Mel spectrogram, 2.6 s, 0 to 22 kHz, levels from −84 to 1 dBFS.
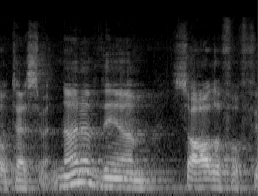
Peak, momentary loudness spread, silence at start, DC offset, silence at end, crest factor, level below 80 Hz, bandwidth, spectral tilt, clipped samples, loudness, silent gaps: -10 dBFS; 8 LU; 0 s; under 0.1%; 0 s; 18 dB; -60 dBFS; 16.5 kHz; -5 dB/octave; under 0.1%; -27 LUFS; none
